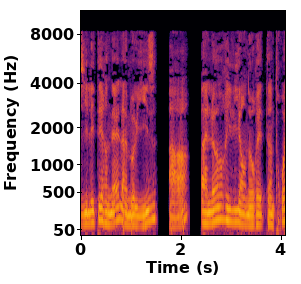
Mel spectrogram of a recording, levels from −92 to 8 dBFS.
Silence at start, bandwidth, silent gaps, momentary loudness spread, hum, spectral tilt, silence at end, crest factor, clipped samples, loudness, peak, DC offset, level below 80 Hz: 0 s; 8.8 kHz; 1.55-1.75 s, 2.20-2.40 s; 5 LU; none; -6 dB/octave; 0 s; 14 dB; under 0.1%; -16 LUFS; -2 dBFS; under 0.1%; -42 dBFS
